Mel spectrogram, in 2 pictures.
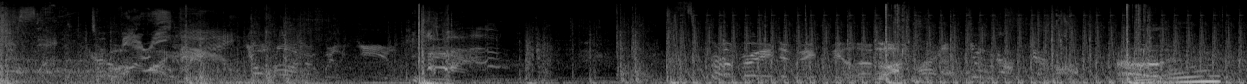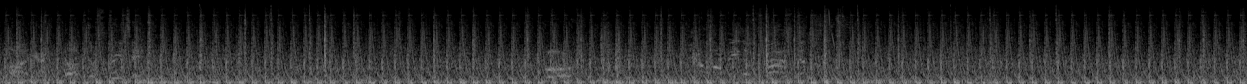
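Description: Gunfire in Halo Infinite, rapid bursts of shots rattling through a busy, cluttered firefight mix, with sharp louder cracks in the first half and steadier fire later, moderately quiet overall.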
